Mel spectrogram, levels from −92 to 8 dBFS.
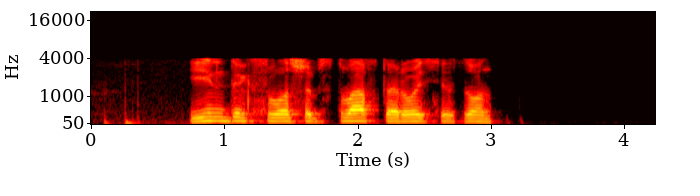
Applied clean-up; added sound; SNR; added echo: none; none; none; none.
